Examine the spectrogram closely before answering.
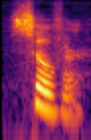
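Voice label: "silver", US English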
